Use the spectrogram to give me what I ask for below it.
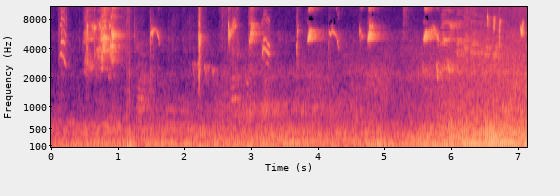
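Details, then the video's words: Cit keres singing without doping, meant as a master recording for training songbirds; quick series of high whistled, slurred chirps repeated several times a second, while a low rumbling noise swells toward the end. "Cit Keres Nembak Buat Masteran"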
